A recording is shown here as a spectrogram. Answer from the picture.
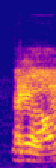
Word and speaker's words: ayahuasca: Ayahuasca, is that how you say it?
